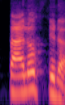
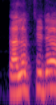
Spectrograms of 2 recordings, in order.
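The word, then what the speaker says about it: Psilopsida: पहला क्लास बताओ, साइलोप्सिडा, क्या बोलेंगे इसको? साइलोप्सिडा। पी यहाँ पे साइलेंट है, क्या है? पी साइलेंट, ये देख रहे हो यहाँ पे।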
